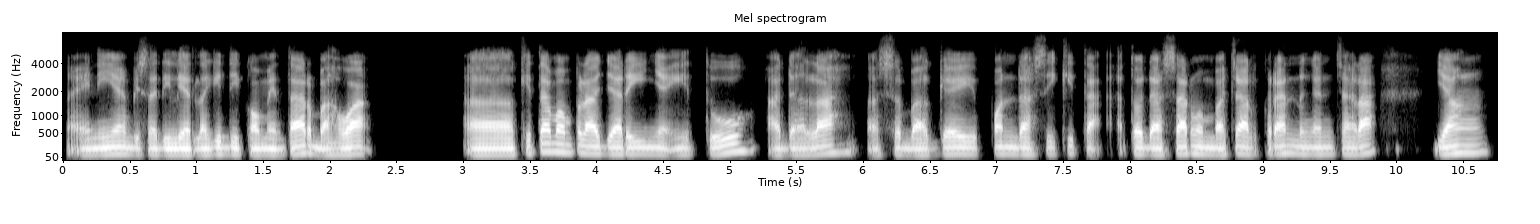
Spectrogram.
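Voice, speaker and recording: Over voice chat, likely on a headset or desktop mic, a man teaches Quran recitation in a steady, low, smooth and resonant voice. He is patient, pausing at small hesitations and slowing down often to demonstrate sounds. There is no echo, and the sound is dry, a little dull and lo-fi.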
